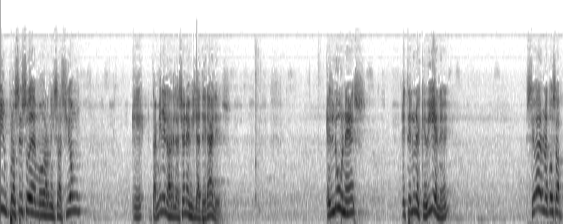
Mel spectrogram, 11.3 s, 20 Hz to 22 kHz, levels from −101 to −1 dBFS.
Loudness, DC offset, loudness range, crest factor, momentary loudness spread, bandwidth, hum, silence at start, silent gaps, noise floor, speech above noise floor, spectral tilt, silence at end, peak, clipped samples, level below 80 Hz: -22 LUFS; under 0.1%; 3 LU; 20 dB; 16 LU; 11 kHz; none; 0 s; none; -59 dBFS; 38 dB; -7 dB/octave; 0 s; -4 dBFS; under 0.1%; -54 dBFS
